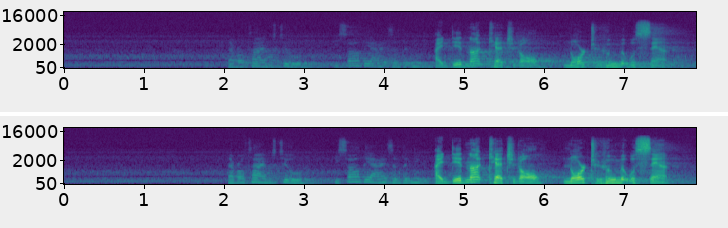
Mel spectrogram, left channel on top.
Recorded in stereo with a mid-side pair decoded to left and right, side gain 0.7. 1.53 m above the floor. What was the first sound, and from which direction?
A man speaking, 25° right.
